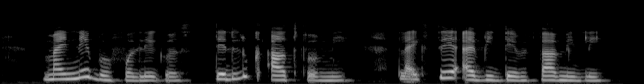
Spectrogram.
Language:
Nigerian Pidgin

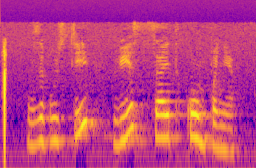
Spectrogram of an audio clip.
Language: Russian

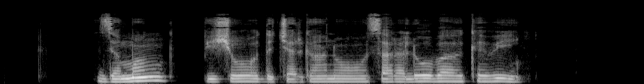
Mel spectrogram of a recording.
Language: Pashto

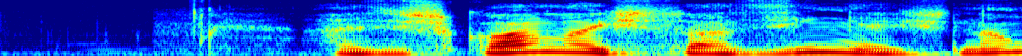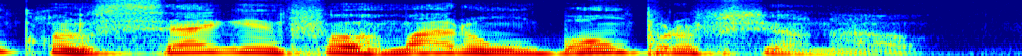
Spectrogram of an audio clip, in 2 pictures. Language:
Portuguese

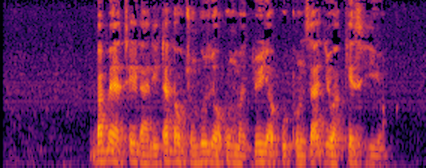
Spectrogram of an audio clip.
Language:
Swahili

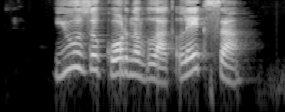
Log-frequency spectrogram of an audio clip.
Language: Mari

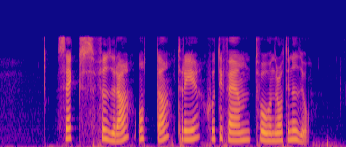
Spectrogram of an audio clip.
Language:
Swedish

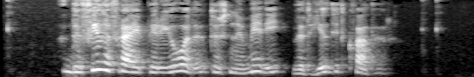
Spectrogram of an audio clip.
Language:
Western Frisian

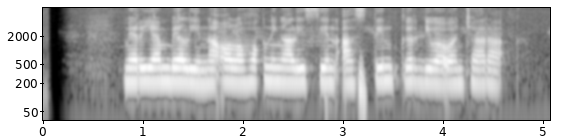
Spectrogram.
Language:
Sundanese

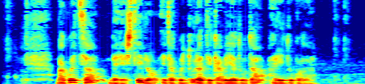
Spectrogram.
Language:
Basque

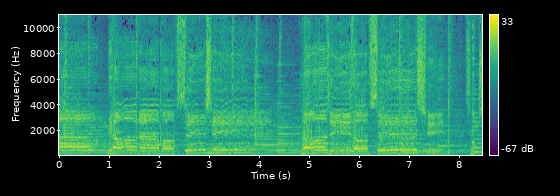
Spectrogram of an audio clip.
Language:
Korean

